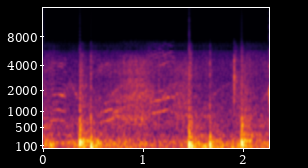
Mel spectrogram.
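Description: Aerial firework shells bursting: a sharp bang at the start, another just under half a second in, two more close together about a second and a half in, and one at the end, each with a low boom.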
